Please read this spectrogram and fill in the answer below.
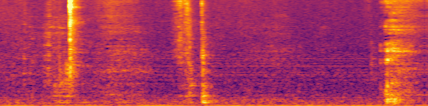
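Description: Hands working plasticine clay on a sculpture armature: a few short, scattered taps and clicks over a faint low hum.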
